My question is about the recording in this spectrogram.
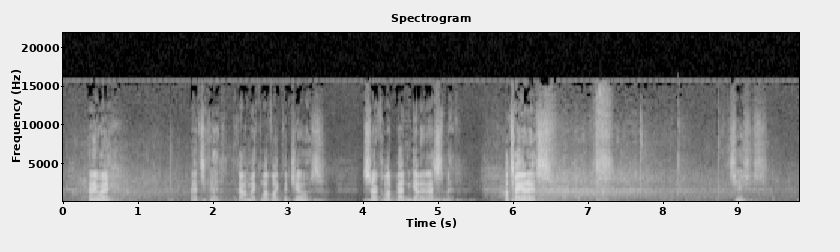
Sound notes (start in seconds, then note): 0.0 audience laughing; 5.6 audience laughing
